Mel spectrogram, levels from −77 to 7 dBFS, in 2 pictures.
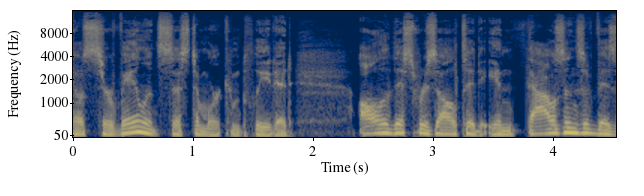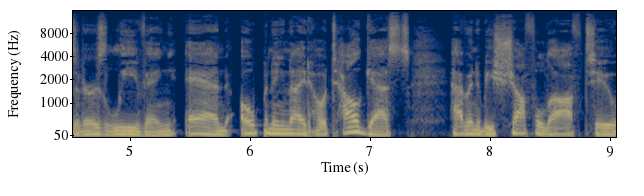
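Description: The speech recording shows no technical fault at any point in the signal.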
